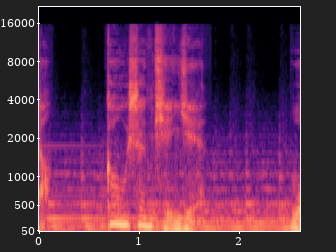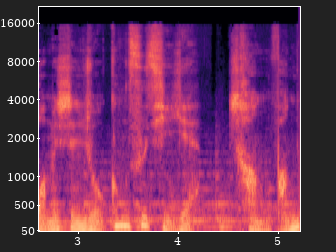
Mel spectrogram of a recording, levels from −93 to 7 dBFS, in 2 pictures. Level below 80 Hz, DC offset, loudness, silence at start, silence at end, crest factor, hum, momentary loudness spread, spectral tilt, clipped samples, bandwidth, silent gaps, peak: -22 dBFS; under 0.1%; -12 LUFS; 0 s; 0 s; 12 dB; none; 13 LU; -4.5 dB/octave; under 0.1%; 16 kHz; none; 0 dBFS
